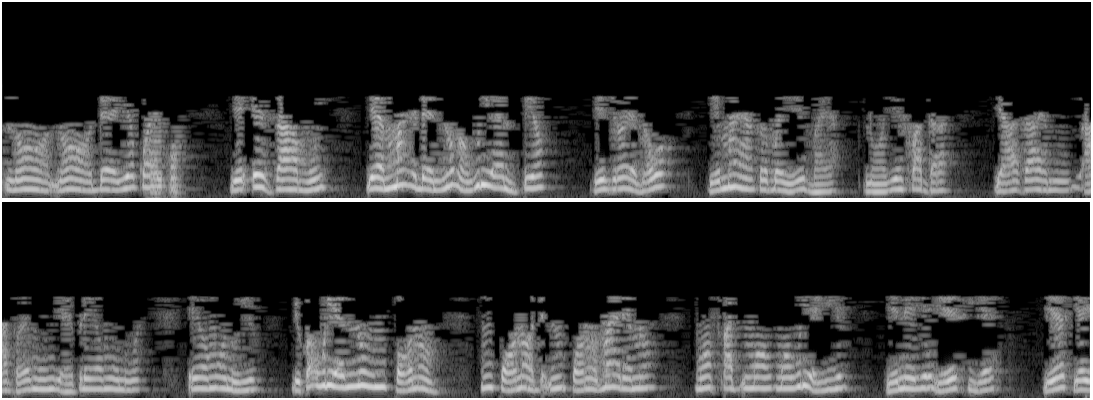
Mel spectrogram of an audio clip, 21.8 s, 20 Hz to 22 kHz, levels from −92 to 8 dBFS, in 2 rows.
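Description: Throughout the speech there is heavy damage consistent with MP3 compression, likely at a very low bitrate, around 8 kbps. Nothing is heard above 3 kHz. Weak frequency lines drop in and out between frames, giving a watery, swirly texture with smeared attacks.

From 1.49 to 1.85 s the speech turns into a rigid buzz at 133 Hz. This is robotic sound from repeated short buffers, likely caused by input arriving too seldom. A segment of about 7.5 ms replays for most of that stretch, and the real audio is skipped.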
